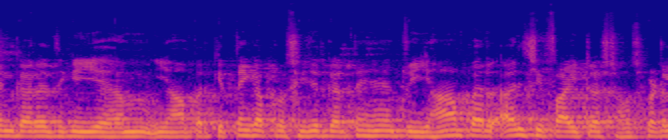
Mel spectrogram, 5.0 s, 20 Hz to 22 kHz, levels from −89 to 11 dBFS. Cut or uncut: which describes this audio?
uncut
